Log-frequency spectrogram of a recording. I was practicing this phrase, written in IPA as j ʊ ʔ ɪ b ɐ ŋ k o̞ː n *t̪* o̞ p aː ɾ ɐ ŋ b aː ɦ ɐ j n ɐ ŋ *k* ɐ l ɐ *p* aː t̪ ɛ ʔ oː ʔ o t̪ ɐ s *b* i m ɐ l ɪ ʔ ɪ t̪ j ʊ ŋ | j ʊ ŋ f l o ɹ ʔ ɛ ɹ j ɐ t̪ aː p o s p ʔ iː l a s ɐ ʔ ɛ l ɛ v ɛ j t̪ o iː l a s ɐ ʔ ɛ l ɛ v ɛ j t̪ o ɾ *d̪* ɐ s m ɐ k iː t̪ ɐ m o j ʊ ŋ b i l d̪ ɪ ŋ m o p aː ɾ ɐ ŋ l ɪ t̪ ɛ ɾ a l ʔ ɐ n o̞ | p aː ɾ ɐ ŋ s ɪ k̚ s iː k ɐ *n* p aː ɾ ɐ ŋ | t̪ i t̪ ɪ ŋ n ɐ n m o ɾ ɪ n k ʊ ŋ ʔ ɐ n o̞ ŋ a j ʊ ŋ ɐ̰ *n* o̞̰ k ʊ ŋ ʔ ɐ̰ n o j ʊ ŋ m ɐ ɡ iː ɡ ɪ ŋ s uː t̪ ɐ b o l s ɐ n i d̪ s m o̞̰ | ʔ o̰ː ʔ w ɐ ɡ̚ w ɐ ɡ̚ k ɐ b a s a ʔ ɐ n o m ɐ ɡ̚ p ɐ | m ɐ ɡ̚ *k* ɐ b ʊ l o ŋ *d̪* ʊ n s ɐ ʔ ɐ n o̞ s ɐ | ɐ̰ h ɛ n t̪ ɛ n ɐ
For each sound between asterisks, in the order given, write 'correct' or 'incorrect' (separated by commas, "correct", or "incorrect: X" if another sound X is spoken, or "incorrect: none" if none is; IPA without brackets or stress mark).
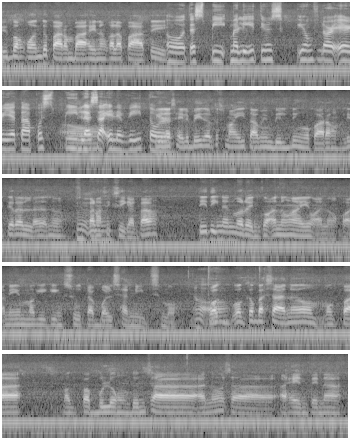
incorrect: d̪, correct, correct, incorrect: p, incorrect: t̪, correct, correct, incorrect: p, correct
